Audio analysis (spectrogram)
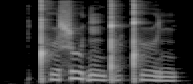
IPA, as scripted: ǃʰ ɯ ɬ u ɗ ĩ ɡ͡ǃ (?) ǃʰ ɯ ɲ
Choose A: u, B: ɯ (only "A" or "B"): A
